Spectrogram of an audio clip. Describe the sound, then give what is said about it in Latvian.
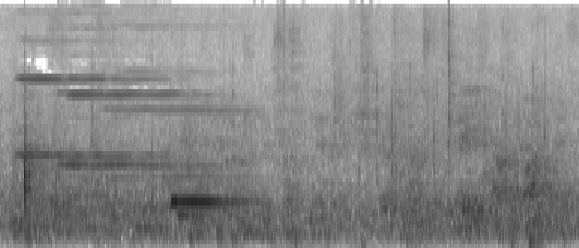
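A parliament chamber bell, called for by the chair after a vote and before deputies' registration, rings out with a sharp metallic strike and ringing overtones, followed by a short steady tone, while a low murmur of many voices continues underneath. “Lūdzu, zvanu.”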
